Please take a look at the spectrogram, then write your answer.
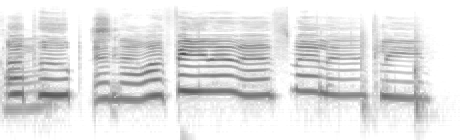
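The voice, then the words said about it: Baby voice. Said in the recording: “That's what a baby says. That's my baby voice.”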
